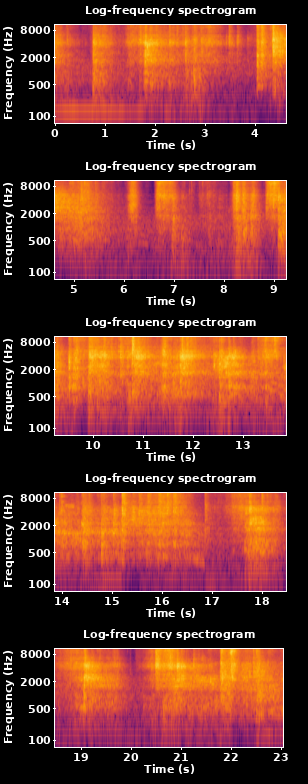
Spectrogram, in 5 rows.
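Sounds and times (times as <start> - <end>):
demolition thumps and bangs: 0.0 - 6.0, 6.9 - 18.4
paneling scraping: 0.0 - 23.0.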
